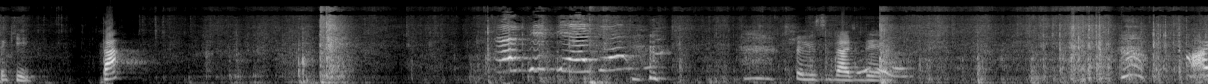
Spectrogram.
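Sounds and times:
toddler babbling: 4.9s - 6.6s, 8.5s - 9.2s.

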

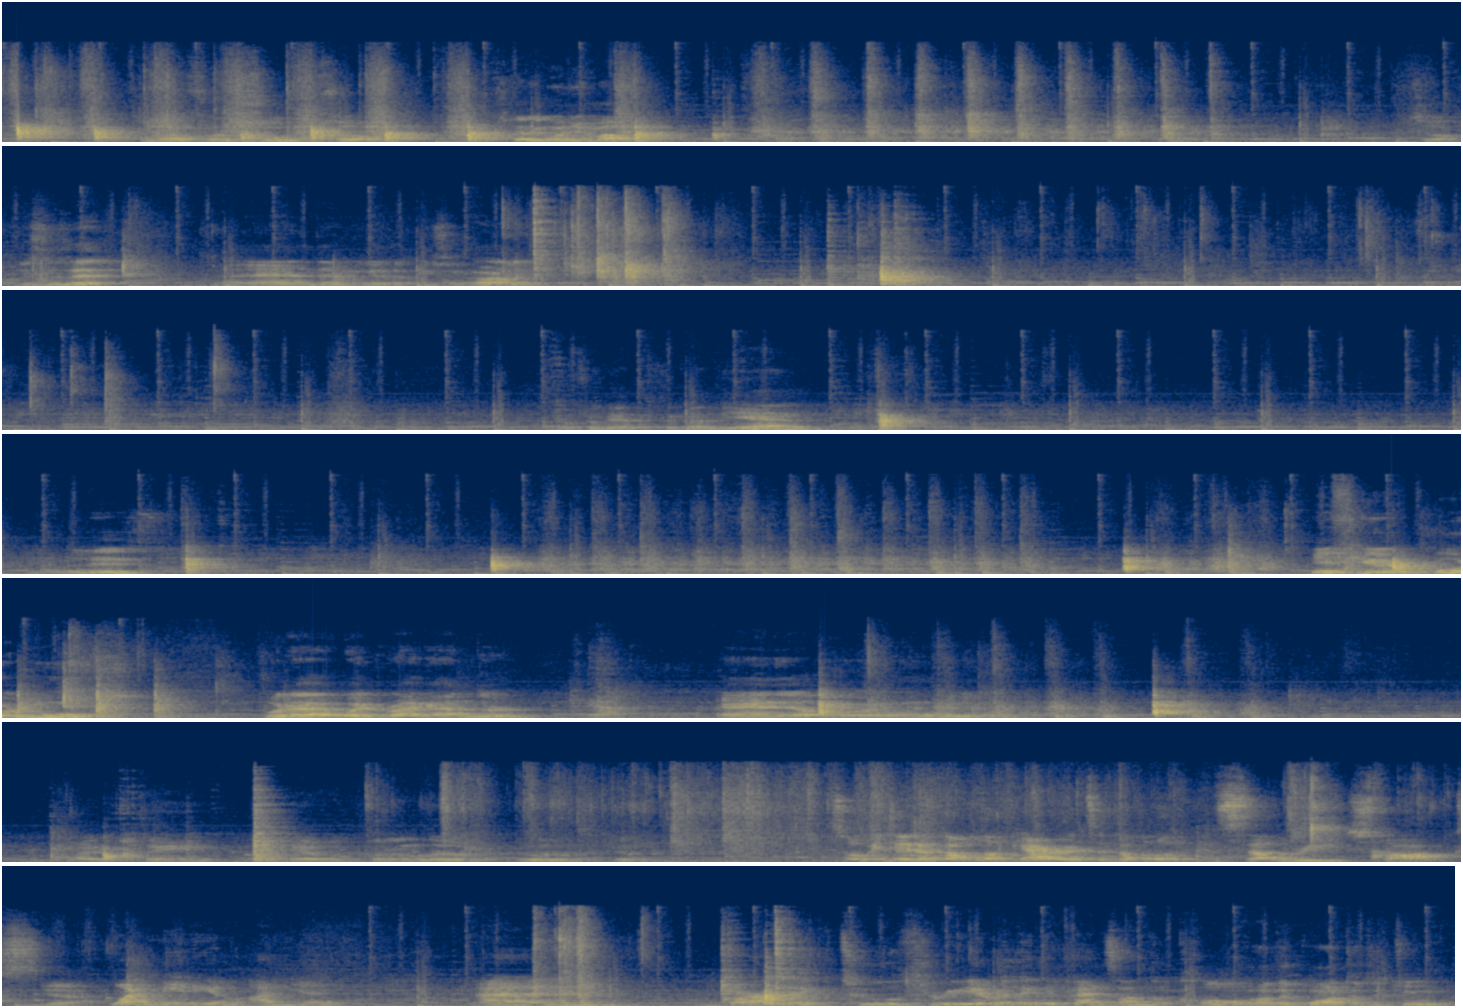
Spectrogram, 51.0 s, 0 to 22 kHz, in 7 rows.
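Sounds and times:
background music: 0.0s - 51.0s
knife knocking on cutting board: 22.8s - 23.1s, 34.4s - 35.6s.

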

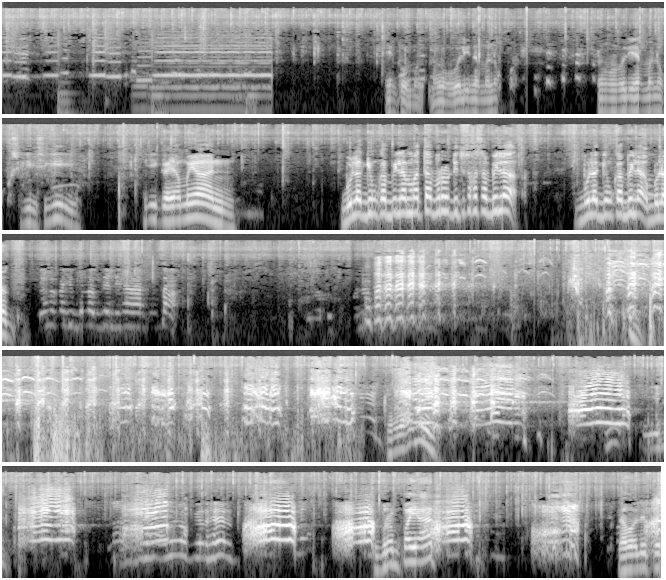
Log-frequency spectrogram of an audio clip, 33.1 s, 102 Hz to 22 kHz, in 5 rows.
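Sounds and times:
rooster squawking in alarm: 19.4s - 28.2s.

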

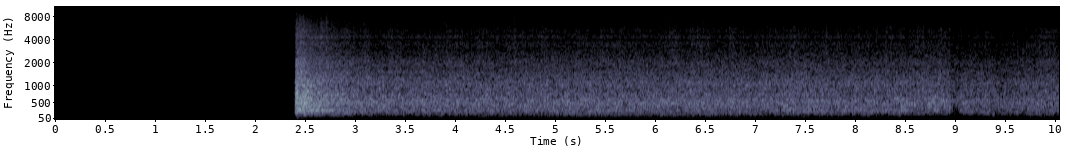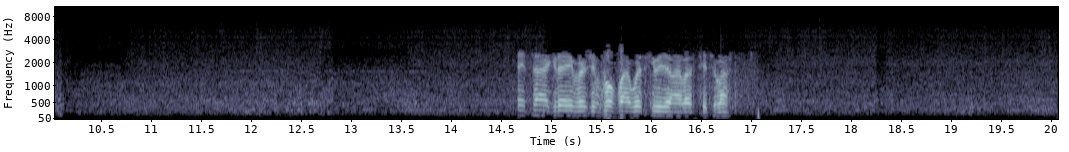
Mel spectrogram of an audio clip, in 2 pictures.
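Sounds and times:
distant jet rumble and hiss: 2.4s - 20.0s.

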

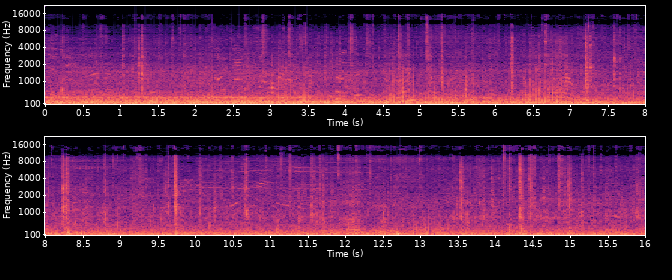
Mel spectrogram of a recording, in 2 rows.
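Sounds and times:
air system low rumble: 0.0s - 16.0s
murmured chatter: 0.0s - 16.0s.

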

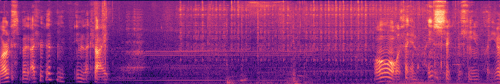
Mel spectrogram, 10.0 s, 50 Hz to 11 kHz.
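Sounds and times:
machine humming and clattering: 2.0s - 10.0s.

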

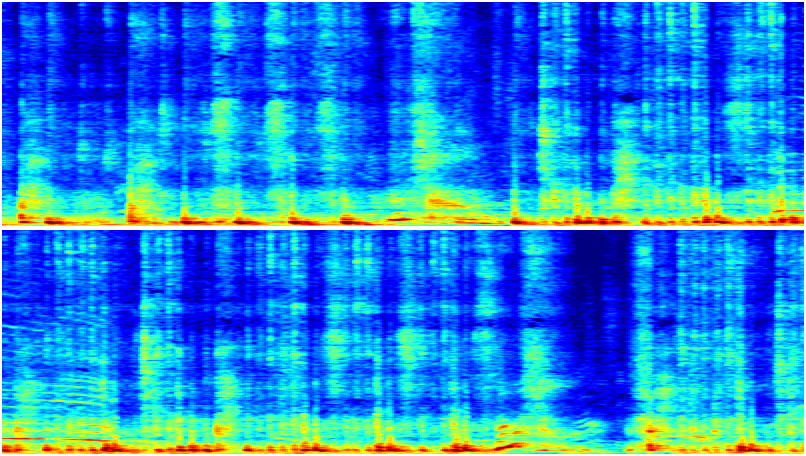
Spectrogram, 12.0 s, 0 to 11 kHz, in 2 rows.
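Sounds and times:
person beatboxing into microphone: 0.0s - 12.0s.

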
